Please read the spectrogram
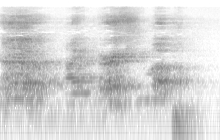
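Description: A man's voice speaking in a room, several phrases with short breaths between them.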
